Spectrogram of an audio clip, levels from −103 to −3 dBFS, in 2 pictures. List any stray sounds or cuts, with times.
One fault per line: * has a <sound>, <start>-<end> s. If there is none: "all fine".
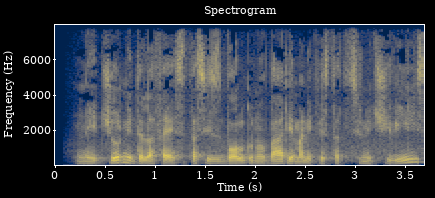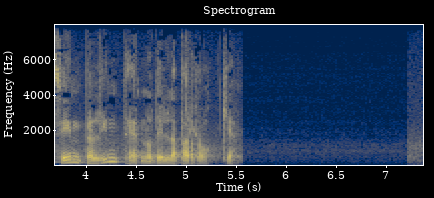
all fine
